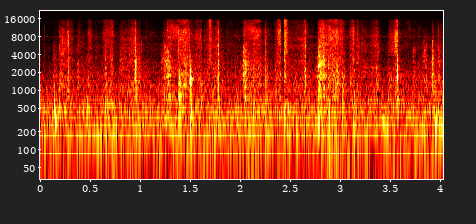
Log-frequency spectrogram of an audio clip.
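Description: Near silence with faint paper rustling and a series of light ticks, as pages are handled at a reading lectern.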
